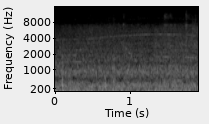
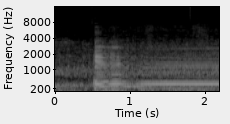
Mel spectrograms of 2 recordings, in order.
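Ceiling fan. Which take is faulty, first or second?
second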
